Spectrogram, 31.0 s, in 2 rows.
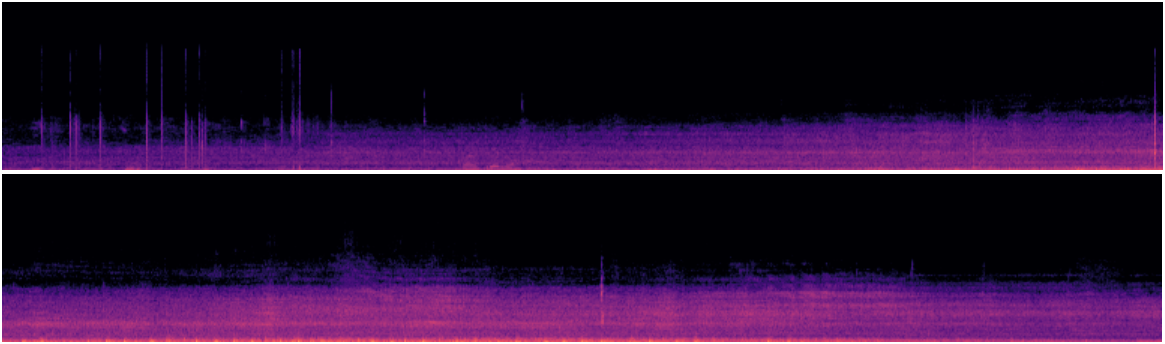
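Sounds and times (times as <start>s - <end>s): passing train hum: 0.0s - 30.9s
wheels clattering on track: 12.9s - 29.6s.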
